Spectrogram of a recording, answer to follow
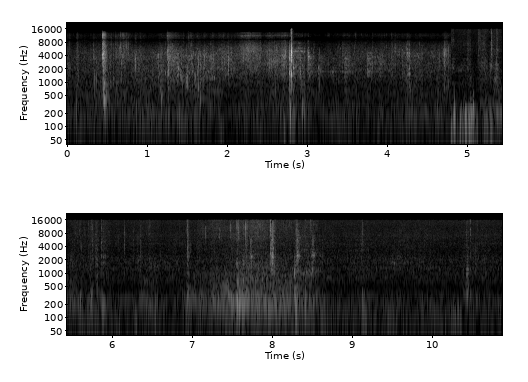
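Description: Knocks and scrapes of a rubber lay-flat hose and its plastic elbow fitting being handled and dragged, with wind on the microphone. There are a couple of sharp knocks in the first three seconds, dull thumps about halfway, and a longer rushing scrape later on.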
